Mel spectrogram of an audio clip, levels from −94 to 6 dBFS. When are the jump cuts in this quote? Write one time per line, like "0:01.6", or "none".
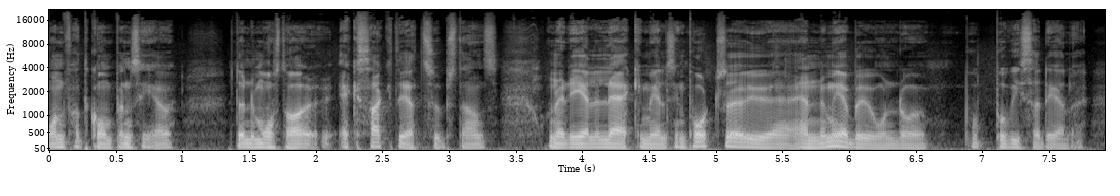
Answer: none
